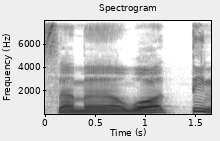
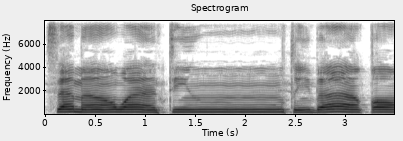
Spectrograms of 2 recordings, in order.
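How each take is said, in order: First: "সামাওয়াতিন" with a clear n; common mispronunciation. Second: "সামাওয়াতিন" with a long nasal hum; correct ikhfa. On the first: Teacher shows the mistake, "সামাওয়াতিন" with plain n. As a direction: say "সামাওয়াতিন" with no nasal hold. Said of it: "যে ভুলটি করে". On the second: Teacher models ikhfa, "সামাওয়াতিন" hummed nasally. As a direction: chant "সামাওয়াতিন তিবাকা" higher and slow, holding the n in the nose. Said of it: "নাকের ভিতর নিয়ে পড়তে হবে". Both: Shown as a demonstration.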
